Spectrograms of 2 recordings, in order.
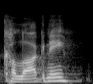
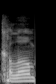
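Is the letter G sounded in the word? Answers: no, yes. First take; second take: yes; no. First: The G is sounded in the word. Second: The G is silent in the word. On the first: This is how the spelling suggests it sounds. "it really looks like" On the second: This is how people usually say it. "how we pronounce it"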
